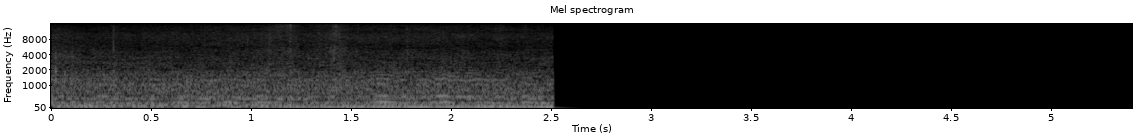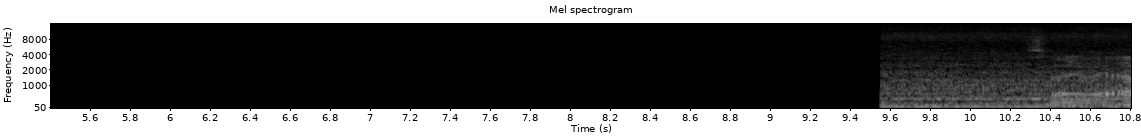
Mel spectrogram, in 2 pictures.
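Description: Honey bees buzz in an opened hive during a queen replacement on a failing colony, a dense close hum heard briefly at the start and again at the end, separated by several seconds of complete silence.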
